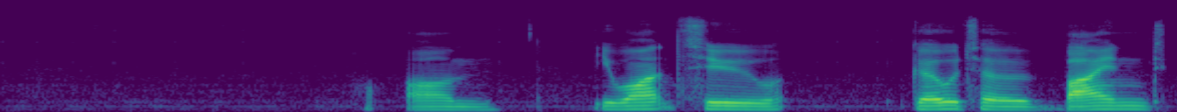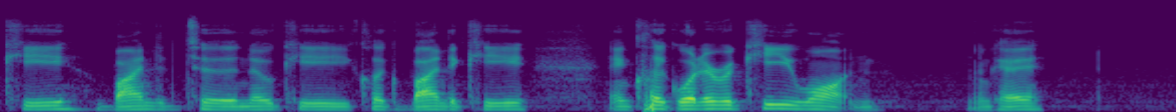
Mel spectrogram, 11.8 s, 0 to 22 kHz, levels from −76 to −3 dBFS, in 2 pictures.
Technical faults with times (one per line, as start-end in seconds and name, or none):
none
